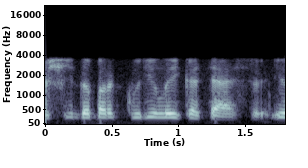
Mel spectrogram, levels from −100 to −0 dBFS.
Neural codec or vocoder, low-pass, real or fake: none; 3.6 kHz; real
